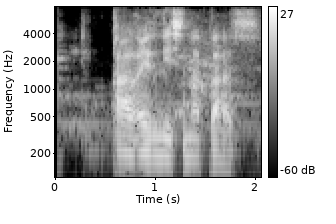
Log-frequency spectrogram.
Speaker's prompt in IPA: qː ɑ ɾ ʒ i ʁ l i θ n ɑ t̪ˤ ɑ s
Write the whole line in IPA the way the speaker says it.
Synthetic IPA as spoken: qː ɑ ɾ ʁ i ð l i s n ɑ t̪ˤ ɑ s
